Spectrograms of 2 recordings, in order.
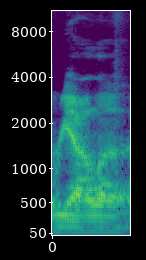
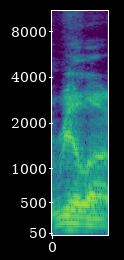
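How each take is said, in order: First: "Riala" said ree-AL-uh, three syllables; alternative pronunciation. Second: "Rila" said RILL-uh, short first vowel; alternative pronunciation. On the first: Guest offering the other option, "Riala" as ree-AL-uh. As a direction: say "Riala" with an extra vowel, ree-AL-uh. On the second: Guest offering one option for the name, "Rila" as RILL-uh. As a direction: say "Rila" in two syllables, RILL-uh. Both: Shown as a demonstration. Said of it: "not sure how you pronounce it".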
